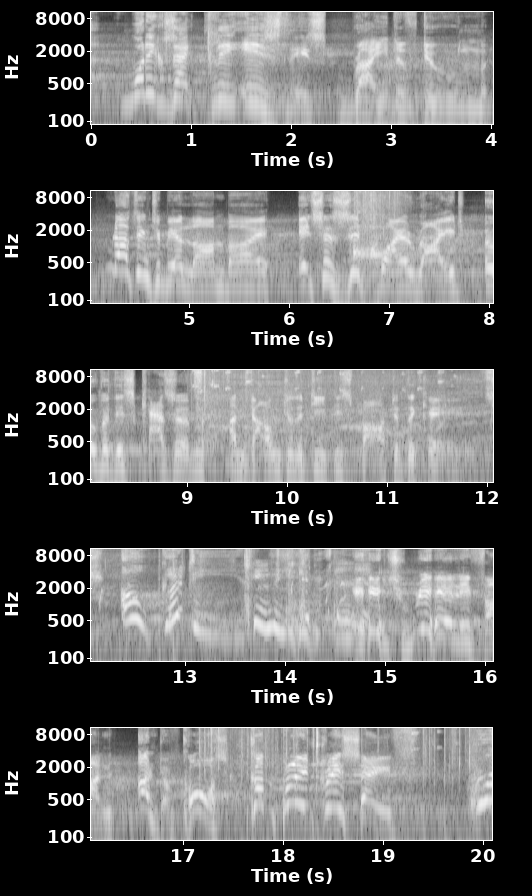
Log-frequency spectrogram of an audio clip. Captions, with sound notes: Er, what exactly is this "Ride of Doom"? Nothing to be alarmed by! It's a Zip Wire ride over this chasm and down to the deepest part of the caves! Oh Goody! (GIGGLING) It's really fun! And of course, completely safe.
